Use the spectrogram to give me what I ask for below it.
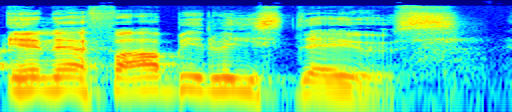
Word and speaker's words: Ineffabilis Deus: And they were talking about, I'm going to pronounce this wrong, so you'll have to say it correctly. – Okay. – But Pope Pius IX's constitution, ineffabilis Deus. – Yes, it's ineffabilis Deus.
